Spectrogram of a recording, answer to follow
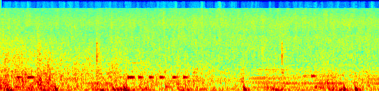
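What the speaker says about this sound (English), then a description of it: "Aside from the thunder outside, that is." Steady rain patters throughout a stormy night in the video game Coffee Talk, with low thunder rumbles rolling underneath and a faint tonal hum; no speech.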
